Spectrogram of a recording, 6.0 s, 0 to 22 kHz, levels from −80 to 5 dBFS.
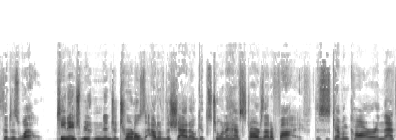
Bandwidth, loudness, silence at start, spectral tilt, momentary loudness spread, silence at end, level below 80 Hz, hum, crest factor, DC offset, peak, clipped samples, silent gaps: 15.5 kHz; -21 LUFS; 0 s; -3 dB/octave; 7 LU; 0.05 s; -54 dBFS; none; 18 dB; under 0.1%; -4 dBFS; under 0.1%; none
